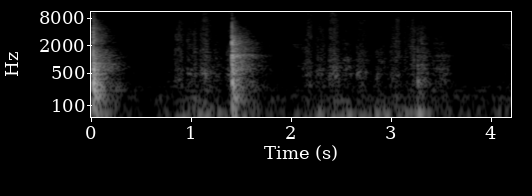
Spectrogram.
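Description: Knife striking a cutting board: two sharp chops about a second and a half apart, with softer scraping and rubbing on the board between and after them.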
